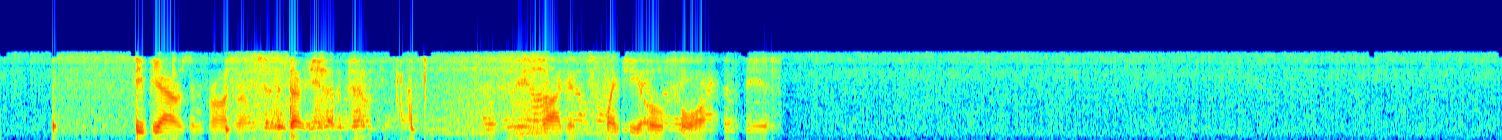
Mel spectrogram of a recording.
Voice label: Police Radio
